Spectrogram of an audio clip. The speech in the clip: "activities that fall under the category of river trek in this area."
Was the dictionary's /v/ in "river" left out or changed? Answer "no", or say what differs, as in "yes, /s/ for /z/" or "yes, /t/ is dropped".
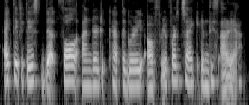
yes, /f/ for /v/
